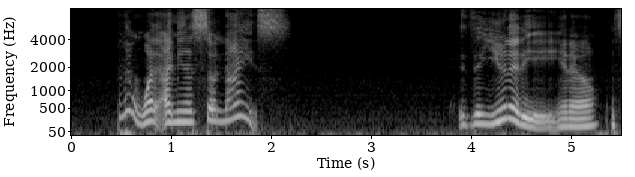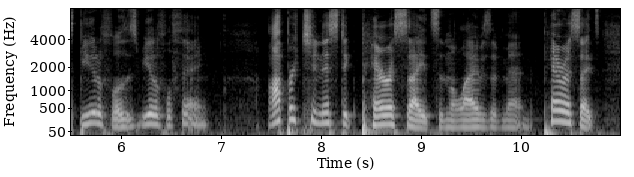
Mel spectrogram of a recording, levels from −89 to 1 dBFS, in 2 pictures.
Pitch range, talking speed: 130-170 Hz, 130 wpm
